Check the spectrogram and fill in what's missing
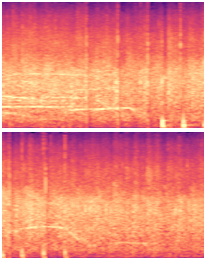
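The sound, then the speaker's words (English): A live audience applauds steadily for the guests at the end of a show, dense clapping with a few sharper individual claps standing out, and a faint murmur of voices underneath. “And thanks to you guys for coming out today. Great crowd. One more time for all of my guests”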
